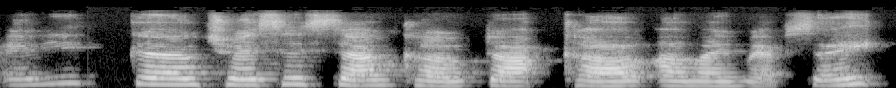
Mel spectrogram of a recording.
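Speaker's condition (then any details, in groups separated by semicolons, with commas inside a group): Down syndrome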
